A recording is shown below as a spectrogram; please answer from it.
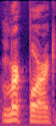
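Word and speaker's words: Mörk Borg: you haven't heard of Mor Borg before or MK Borg depending on how accurately you want to pronounce the Swedish title it means dark Fort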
